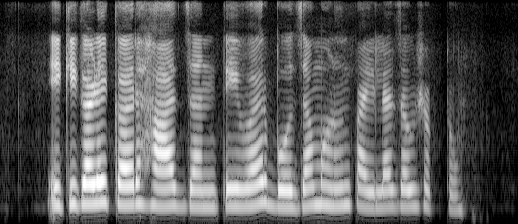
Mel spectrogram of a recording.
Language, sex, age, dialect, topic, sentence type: Marathi, female, 31-35, Varhadi, banking, statement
